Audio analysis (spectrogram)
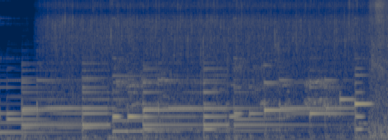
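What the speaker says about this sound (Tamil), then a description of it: "பாருங்கள் இந்த மாதிரி நல்லா கொதிக்க விடுங்க. அந்த தண்ணியெல்லாம் மசாலா எல்லாம் சுண்டிட்டு வந்துடும்." Mutton liver masala simmers and sizzles in a pan, a steady frying hiss and bubbling crackle running underneath a melodic tune that plays over the top.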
